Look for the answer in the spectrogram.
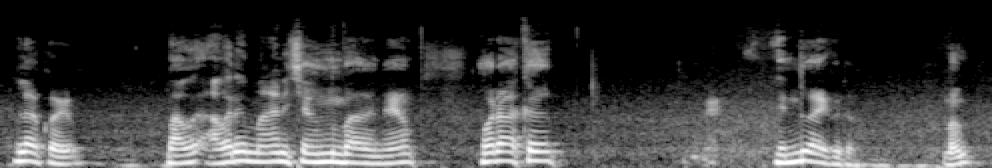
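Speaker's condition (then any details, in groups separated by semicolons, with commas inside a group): Cerebral palsy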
